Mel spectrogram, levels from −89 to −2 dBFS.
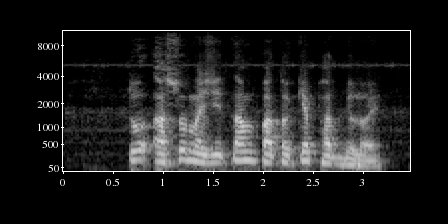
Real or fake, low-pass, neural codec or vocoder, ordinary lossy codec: real; 9.9 kHz; none; Opus, 24 kbps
